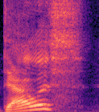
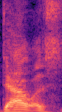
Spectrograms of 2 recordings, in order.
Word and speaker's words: Dalys: And Ava was busy chatting with Dallas, Dalys. That's how it's pronounced. That's how it's pronounced, Dallas.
